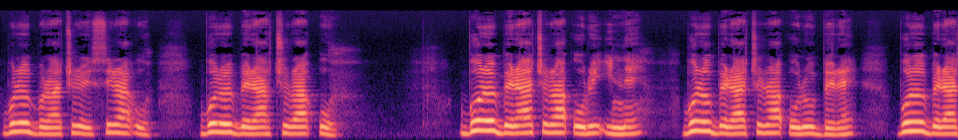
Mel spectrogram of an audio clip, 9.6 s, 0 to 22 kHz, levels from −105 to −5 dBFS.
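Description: No technical faults can be heard anywhere in the recording. There is nothing here to place on a timeline.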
